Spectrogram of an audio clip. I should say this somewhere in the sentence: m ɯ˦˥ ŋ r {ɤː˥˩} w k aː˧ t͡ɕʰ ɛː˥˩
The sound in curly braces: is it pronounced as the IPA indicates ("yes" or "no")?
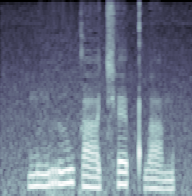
no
